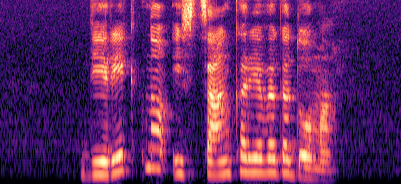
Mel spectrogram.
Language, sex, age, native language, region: Slovenian, female, 50-59, Slovenian, Central Slovenia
